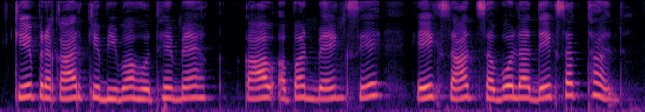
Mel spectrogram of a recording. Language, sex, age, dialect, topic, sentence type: Chhattisgarhi, female, 18-24, Western/Budati/Khatahi, banking, question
